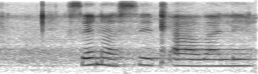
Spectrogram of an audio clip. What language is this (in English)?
Southern Sotho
